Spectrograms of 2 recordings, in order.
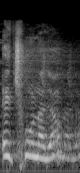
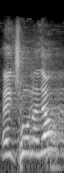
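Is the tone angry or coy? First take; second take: coy; angry. First: It is said in a soft, coy, playful tone. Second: It is said in a sharp, angry, threatening tone. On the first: It is said to a loved one. "ভালোবাসার মানুষকে একরকম" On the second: It is said to a stranger. "অপরিচিত মানুষকে একরকম... তেড়ে যাবেন"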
